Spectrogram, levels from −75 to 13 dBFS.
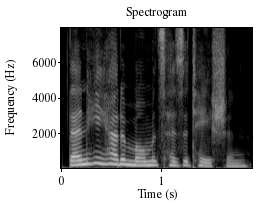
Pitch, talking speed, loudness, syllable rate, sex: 225 Hz, 190 wpm, -16 LUFS, 5.8 syllables/s, female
